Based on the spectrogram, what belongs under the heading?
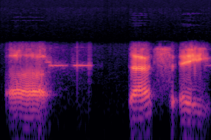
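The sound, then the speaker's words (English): A short, steady electronic beep from the speaker's phone, signalling another line ringing during a call, sounds briefly between bursts of talking that surround it. “What is this beeping sound coming from?”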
